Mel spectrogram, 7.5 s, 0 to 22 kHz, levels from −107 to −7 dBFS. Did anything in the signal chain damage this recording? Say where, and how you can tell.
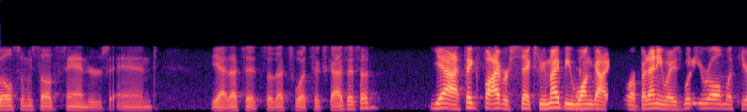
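No, nothing damaged this audio.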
